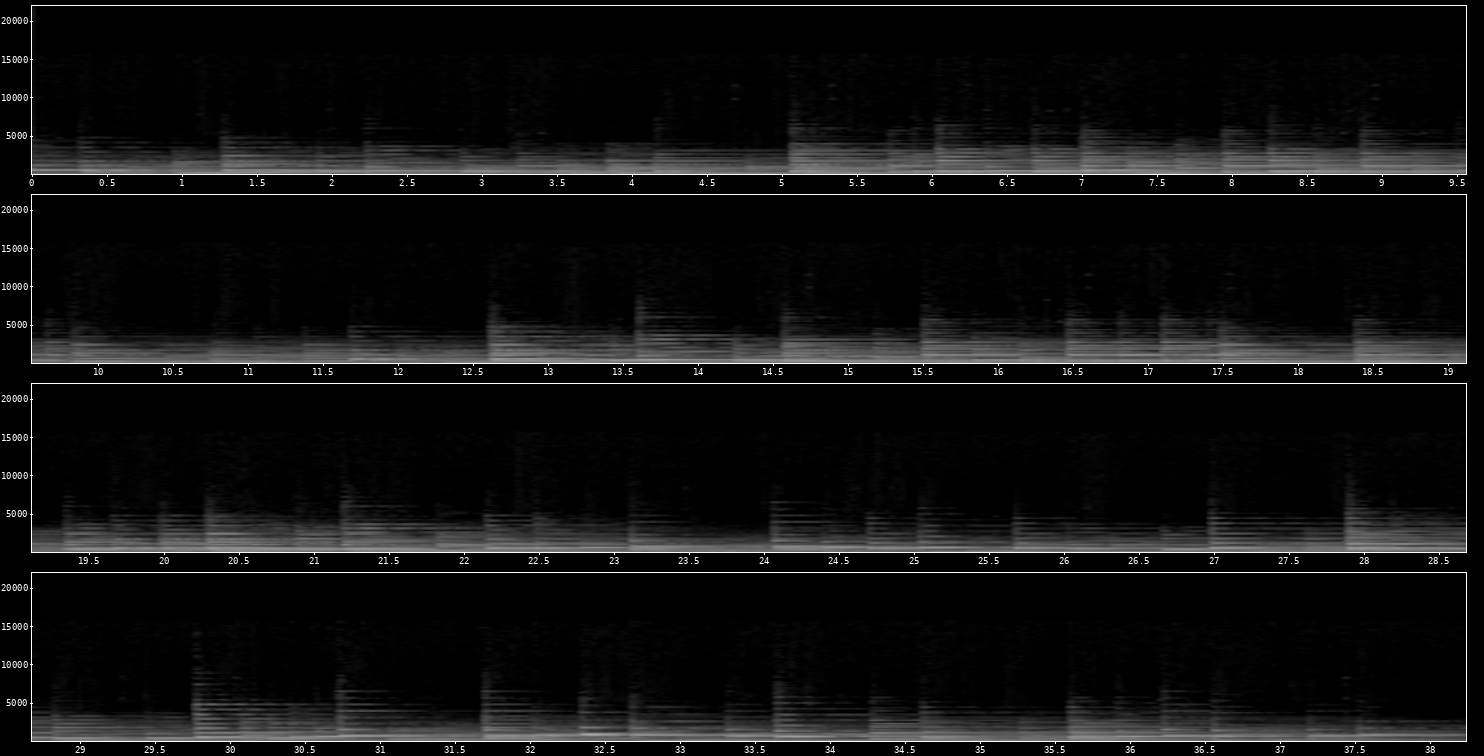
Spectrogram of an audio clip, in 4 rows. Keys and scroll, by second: 23.5 Return.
